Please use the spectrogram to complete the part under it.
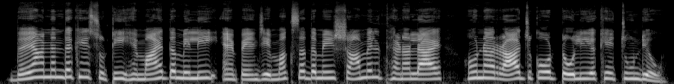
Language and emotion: Sindhi, neutral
